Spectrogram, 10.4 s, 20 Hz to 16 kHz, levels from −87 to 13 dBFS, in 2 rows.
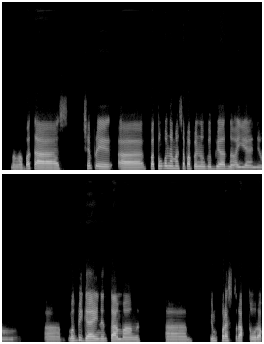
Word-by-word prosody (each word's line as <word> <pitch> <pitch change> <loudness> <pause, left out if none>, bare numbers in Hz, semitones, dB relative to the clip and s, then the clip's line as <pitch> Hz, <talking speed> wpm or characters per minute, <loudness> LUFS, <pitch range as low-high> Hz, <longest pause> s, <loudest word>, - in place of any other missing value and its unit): mga 145 -1 -6
batas. 175 -2 +3 0.2
Siyempre, 210 -5 -2 0.2
ah, 165 -1 +3 0.2
patungkol 225 +3 -1
naman 220 0 0
sa 220 0 -3
papel 205 -1 0
ng 200 -1 -3
gobyerno 195 -1 -1
ayan 170 -3 -3
yung, 160 0 -10 0.5
ah, 145 -1 -5 0.2
magbigay 195 -2 +3
ng 190 0 -4
tamang, 170 -2 +3 0.5
um, 145 0 -2 0.5
imprastraktura 190 -4 0
185 Hz, 105 wpm, -23 LUFS, 165-200 Hz, 0.5 s, batas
